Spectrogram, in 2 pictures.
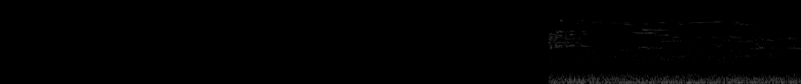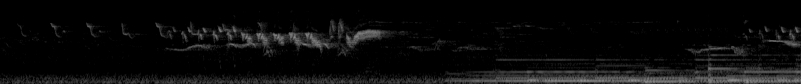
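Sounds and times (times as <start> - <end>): faint outdoor hiss: 5.5 - 16.0
songbird singing: 5.5 - 16.0
soft sustained music: 12.4 - 16.0.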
